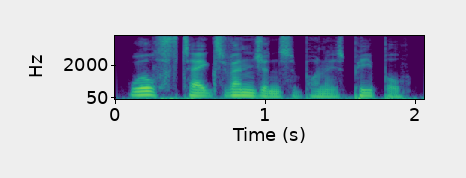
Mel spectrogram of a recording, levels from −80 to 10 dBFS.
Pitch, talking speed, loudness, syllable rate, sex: 100 Hz, 175 wpm, -18 LUFS, 6.0 syllables/s, male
